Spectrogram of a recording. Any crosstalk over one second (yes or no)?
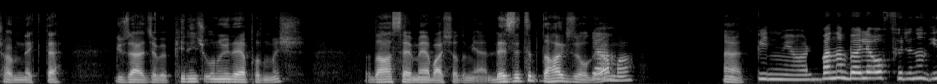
no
